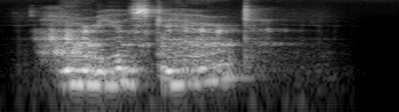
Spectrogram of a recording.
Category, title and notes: Speech > Processed / Synthetic
Recorded "Are you scared?" and distorted with different effects.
